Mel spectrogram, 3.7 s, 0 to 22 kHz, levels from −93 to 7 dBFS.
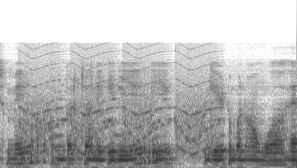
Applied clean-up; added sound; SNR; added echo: none; Alarm; 11 dB; reverberation time 0.3 s.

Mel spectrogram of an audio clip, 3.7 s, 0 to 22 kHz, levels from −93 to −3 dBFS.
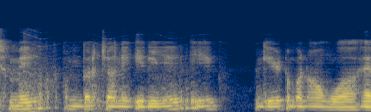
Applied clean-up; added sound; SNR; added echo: neural mask model DeepFilterNet 3.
